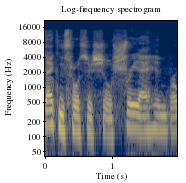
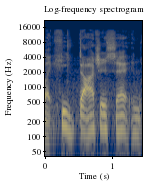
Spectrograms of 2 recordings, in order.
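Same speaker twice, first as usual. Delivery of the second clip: normal talking voice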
